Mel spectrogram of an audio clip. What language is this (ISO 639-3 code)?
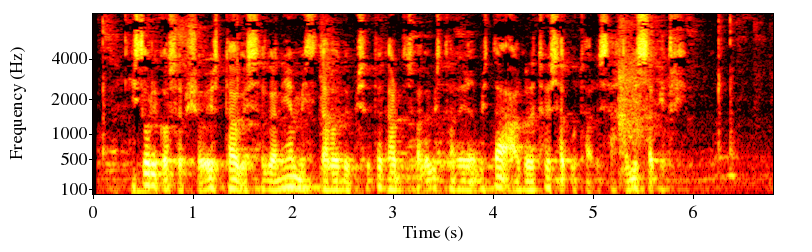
kat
